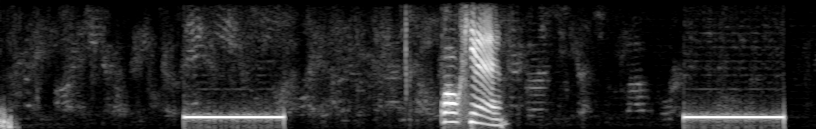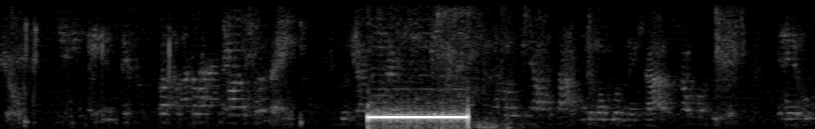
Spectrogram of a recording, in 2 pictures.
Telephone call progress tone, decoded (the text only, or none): ringback tone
